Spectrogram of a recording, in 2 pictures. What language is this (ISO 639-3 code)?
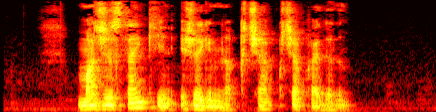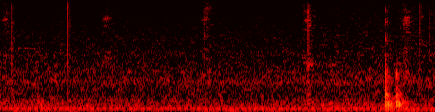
uzb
